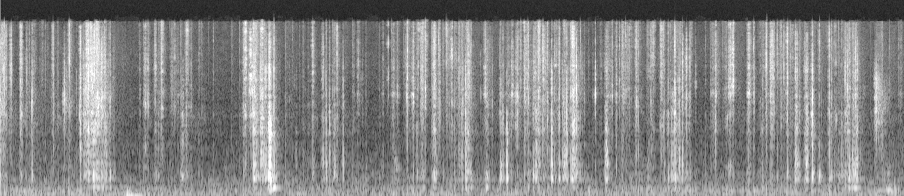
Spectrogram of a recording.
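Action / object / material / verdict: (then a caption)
scrape / bar of soap / soap / none. A metal blade scrapes small cubes off a solid rectangular bar of soap with blue and white diagonal stripes, its surface pre-scored in a grid and held in hand. Crisp, bright scraping and crumbly crunching come in short bursts, with faint flakes pattering between strokes.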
